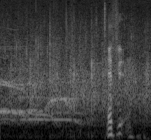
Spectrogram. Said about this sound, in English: Our family is growing, and we are excited about that. You can give a cheer for that.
